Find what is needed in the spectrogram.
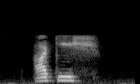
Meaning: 1. fire iron with a hook for stirring the fire in a թոնիր (tʻonir) 2. tool for scraping off dough in a trough
- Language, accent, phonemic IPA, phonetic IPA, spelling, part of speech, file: Armenian, Eastern Armenian, /ɑˈkiʃ/, [ɑkíʃ], ակիշ, noun, Hy-ակիշ.ogg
